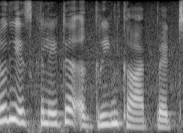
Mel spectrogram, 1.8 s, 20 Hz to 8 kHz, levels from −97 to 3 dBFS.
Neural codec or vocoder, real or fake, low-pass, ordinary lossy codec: none; real; none; none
